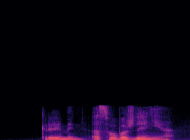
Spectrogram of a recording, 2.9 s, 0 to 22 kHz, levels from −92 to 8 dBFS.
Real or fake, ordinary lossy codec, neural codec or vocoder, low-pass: fake; MP3, 32 kbps; codec, 16 kHz, 0.5 kbps, X-Codec, WavLM features, trained on Multilingual LibriSpeech; 5.4 kHz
